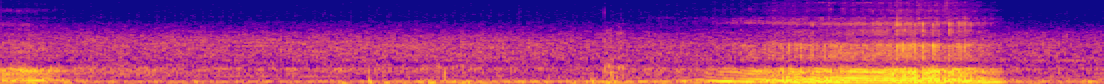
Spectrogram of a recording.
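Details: An adult man, asleep, recorded during a reality show: a low, rattling nasal snore builds on an in-breath over quiet room noise; snoring from vibration in the nose and throat during sleep.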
